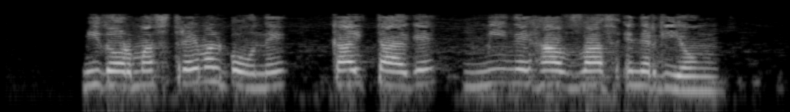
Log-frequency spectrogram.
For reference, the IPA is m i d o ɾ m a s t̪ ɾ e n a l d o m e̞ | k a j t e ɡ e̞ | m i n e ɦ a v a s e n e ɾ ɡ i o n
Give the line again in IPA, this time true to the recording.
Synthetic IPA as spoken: m i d o ɾ m a s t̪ ɾ e m a l b o n e̞ | k a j t a ɡ e̞ | m i n e ɦ a v a s e n e ɾ ɡ i o n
